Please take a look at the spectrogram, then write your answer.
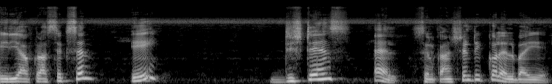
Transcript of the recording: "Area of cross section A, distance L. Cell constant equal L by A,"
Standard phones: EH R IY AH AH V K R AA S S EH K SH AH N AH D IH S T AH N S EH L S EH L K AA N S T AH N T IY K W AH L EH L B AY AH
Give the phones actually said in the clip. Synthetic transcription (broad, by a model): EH R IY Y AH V K L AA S S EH K S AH N AH D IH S T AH N S EH L S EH L K AA N S T AH N T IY K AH L EH L B AY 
